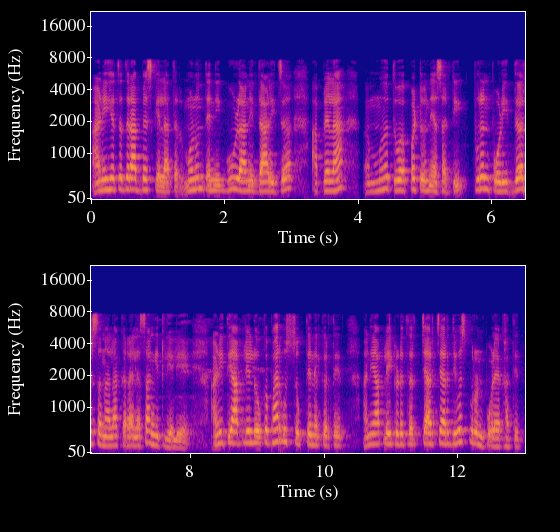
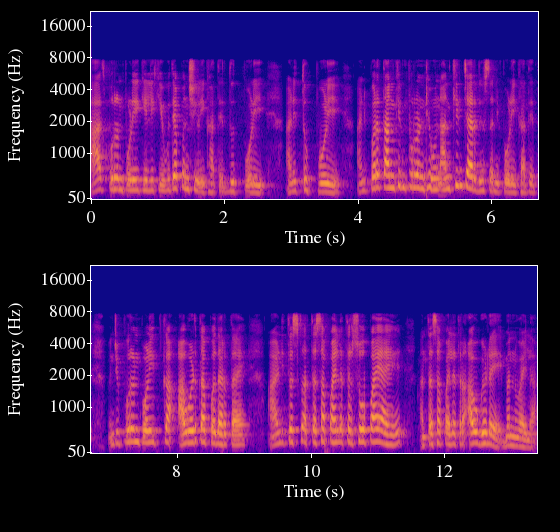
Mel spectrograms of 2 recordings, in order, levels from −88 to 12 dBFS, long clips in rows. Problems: constant background noise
